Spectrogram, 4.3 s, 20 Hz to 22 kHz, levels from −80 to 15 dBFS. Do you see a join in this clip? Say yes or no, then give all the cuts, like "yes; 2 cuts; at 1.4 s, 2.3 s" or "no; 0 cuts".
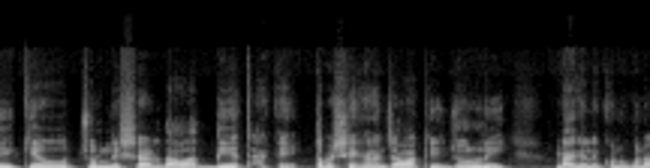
no; 0 cuts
